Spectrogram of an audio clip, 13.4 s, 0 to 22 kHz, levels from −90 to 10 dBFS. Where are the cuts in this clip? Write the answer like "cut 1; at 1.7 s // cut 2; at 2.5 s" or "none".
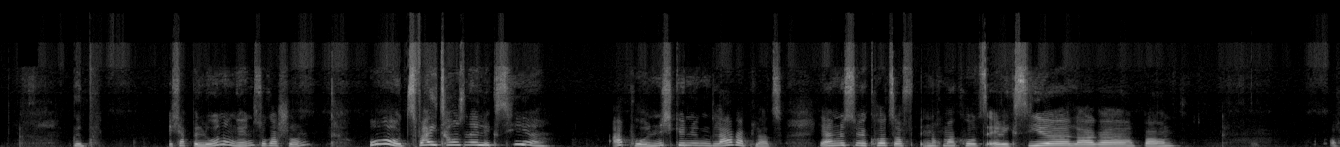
none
